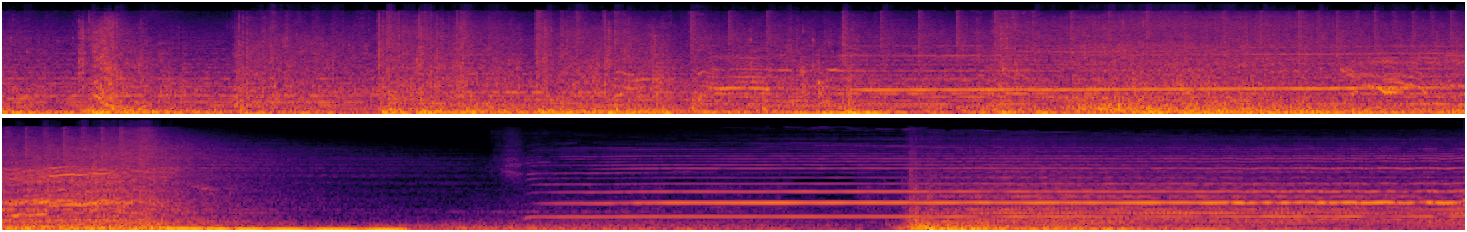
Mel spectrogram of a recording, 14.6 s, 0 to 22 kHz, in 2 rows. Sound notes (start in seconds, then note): 6.8 pirates yelling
